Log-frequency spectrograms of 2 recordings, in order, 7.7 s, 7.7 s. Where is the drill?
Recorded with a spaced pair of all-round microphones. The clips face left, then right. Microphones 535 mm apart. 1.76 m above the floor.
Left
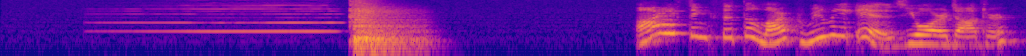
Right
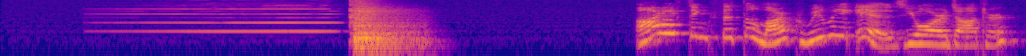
I don't hear a drill.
